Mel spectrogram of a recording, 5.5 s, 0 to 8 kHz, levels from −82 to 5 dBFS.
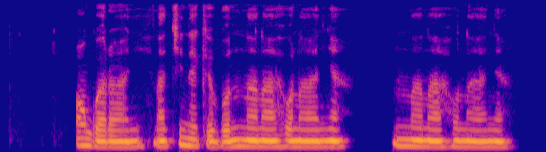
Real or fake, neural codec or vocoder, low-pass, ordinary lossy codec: real; none; 7.2 kHz; none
